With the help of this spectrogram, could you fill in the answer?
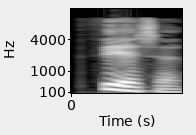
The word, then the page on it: theatre: anglais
